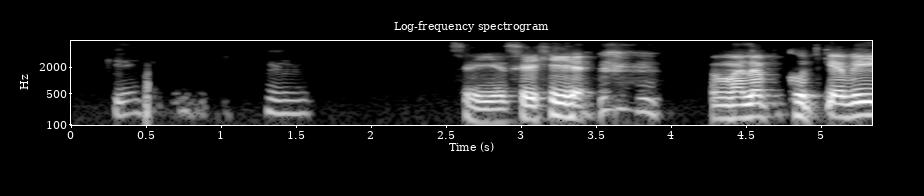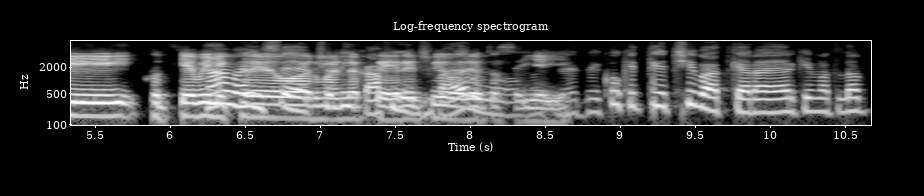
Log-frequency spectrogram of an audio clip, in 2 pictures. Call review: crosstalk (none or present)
present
